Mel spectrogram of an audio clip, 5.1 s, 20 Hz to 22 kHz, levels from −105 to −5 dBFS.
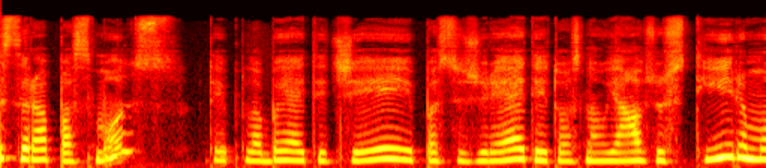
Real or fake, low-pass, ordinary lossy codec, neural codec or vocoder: real; 14.4 kHz; AAC, 64 kbps; none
